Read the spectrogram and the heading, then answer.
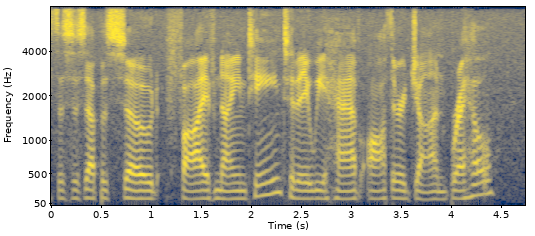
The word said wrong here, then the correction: Burrell: Is that how you pronounce it? John Brehel? – It's actually Burrell. – Burrell. John Burrell.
